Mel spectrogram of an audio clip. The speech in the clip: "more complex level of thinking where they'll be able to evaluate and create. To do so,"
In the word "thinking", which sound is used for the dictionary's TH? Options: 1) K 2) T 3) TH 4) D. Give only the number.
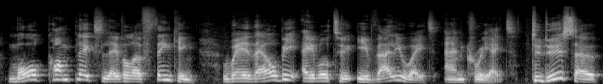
3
